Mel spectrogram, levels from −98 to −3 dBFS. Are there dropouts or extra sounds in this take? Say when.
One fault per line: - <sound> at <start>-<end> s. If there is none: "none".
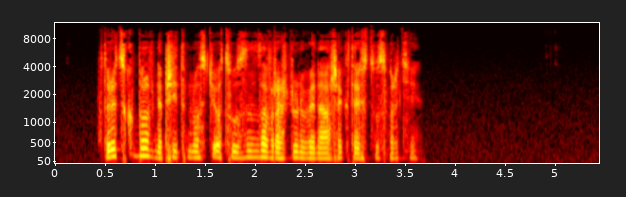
none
